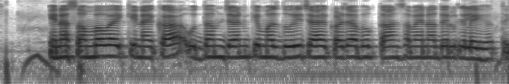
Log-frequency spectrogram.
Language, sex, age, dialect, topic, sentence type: Magahi, male, 18-24, Western, banking, statement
